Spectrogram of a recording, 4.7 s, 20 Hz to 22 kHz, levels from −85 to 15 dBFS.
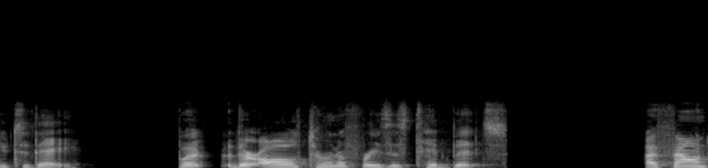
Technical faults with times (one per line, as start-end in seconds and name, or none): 0.45-1.49 repeated stalls (stutter)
